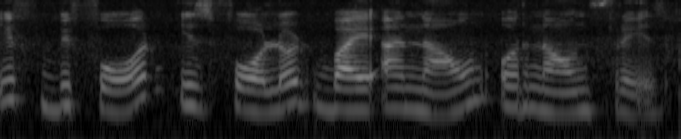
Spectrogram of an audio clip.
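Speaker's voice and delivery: each word spaced out so students can write it; slow dictation. Shown as a demonstration. Teacher dictates the grammar rule for students to note down, very slowly. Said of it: "लिख लें".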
